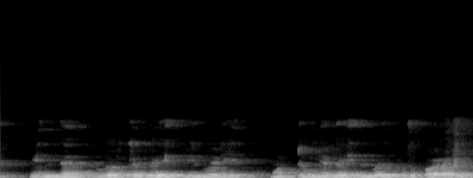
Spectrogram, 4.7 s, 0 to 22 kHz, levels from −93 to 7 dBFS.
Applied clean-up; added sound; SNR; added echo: none; none; none; reverberation time 0.8 s.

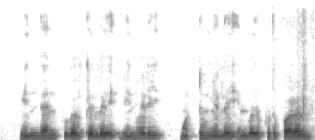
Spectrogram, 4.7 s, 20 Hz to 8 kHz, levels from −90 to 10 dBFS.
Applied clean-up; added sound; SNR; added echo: none; none; none; none.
